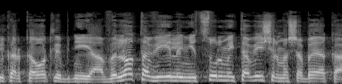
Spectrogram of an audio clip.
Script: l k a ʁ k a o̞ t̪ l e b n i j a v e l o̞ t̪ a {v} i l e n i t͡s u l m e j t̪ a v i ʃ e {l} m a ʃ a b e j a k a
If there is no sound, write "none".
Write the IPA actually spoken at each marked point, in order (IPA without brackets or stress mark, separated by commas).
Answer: v, l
